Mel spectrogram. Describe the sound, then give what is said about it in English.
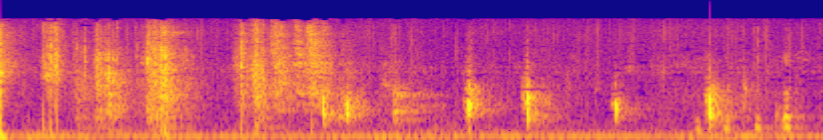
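A spare key jiggled and pushed through a door lock to push out the key left in the keyhole on the other side, making a run of sharp metallic clicks and light scraping rattles, with a few louder taps near the end and no voices. “Well, these keys are made so you can push them right out.”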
